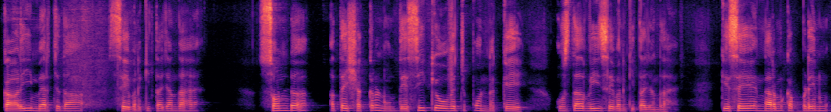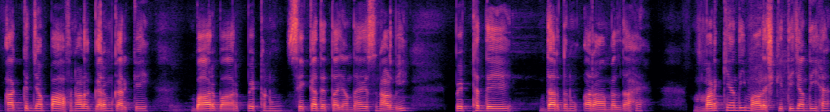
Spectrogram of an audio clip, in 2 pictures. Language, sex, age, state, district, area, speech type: Punjabi, male, 30-45, Punjab, Patiala, rural, spontaneous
